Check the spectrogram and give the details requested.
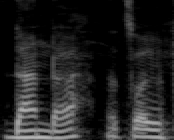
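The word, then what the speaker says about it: dunder: The two double underscores are pronounced as danda, that's why I'm saying doc.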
